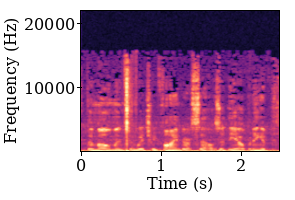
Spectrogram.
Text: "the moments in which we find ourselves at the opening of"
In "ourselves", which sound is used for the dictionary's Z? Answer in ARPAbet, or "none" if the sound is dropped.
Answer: Z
